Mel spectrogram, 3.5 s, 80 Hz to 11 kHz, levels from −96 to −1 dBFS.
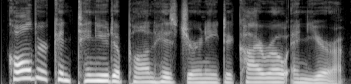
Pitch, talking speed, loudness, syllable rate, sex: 185 Hz, 155 wpm, -16 LUFS, 5.0 syllables/s, female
